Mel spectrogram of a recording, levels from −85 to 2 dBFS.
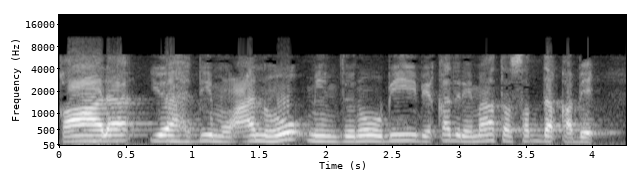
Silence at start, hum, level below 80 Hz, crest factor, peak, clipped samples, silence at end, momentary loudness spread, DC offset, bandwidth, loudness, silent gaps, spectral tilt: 0 s; none; -46 dBFS; 10 dB; 0 dBFS; 2%; 0.1 s; 9 LU; under 0.1%; 11 kHz; -11 LUFS; none; -5.5 dB/octave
